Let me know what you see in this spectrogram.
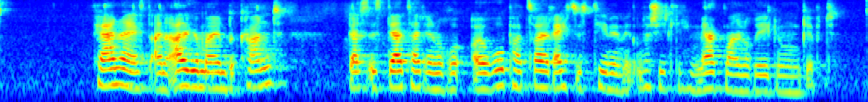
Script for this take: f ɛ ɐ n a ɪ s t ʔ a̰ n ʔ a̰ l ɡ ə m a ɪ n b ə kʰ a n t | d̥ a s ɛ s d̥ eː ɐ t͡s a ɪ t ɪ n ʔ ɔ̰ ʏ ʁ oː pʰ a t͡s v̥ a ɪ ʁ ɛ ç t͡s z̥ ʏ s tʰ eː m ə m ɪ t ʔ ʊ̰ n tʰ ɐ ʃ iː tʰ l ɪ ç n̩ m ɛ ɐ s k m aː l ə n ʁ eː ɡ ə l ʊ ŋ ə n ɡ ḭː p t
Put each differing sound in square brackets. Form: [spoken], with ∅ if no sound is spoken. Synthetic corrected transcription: f ɛ ɐ n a ɪ s t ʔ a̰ n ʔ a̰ l ɡ ə m a ɪ n b ə kʰ a n t | d̥ a s ɛ s d̥ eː ɐ t͡s a ɪ t ɪ n ʔ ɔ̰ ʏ ʁ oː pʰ a t͡s v̥ a ɪ ʁ ɛ ç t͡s z̥ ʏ s tʰ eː m ə m ɪ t ʔ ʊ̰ n [t] ɐ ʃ iː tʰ l ɪ ç n̩ m ɛ ɐ [∅] k m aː l ə n ʁ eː ɡ ə l ʊ ŋ ə n ɡ ḭː p t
